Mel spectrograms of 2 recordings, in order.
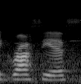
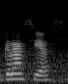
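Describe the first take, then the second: First: Gracias with an English-sounding r; learner's mispronunciation. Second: Gracias with a tapped Spanish r; native Spanish pronunciation. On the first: Teacher showing a learner's slip, gracias with an English r. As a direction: say gracias like a beginner, without the Spanish tapped r. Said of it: "you might say gracias instead of". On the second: Teacher giving the native model, gracias with tapped r. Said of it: "instead of gracias". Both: Shown as a demonstration.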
